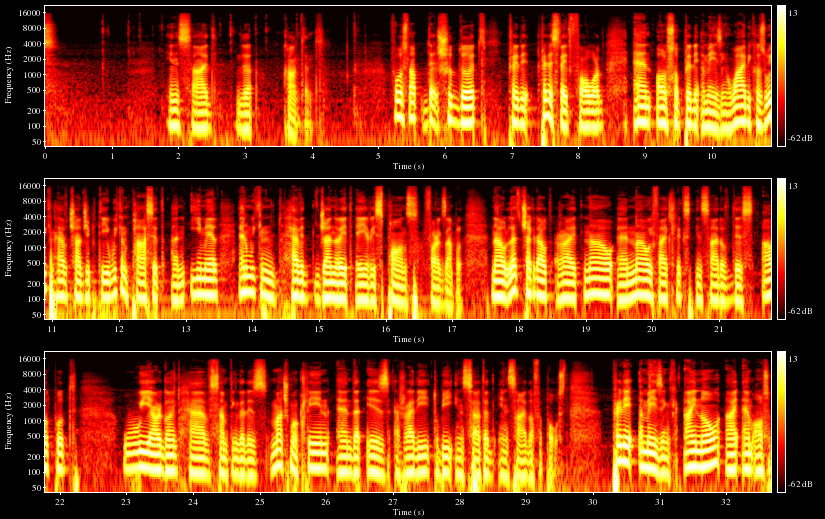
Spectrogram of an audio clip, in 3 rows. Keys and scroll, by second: 0.0-4.3 typing.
